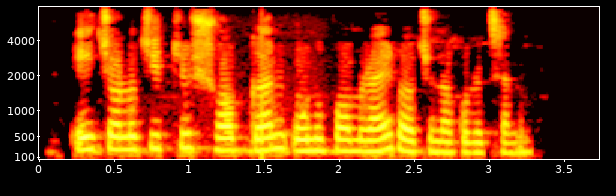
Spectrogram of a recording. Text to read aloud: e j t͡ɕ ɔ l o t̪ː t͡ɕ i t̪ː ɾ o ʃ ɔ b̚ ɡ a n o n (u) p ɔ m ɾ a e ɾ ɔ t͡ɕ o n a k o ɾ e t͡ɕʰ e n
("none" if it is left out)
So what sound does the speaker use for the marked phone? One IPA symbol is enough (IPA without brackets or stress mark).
u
